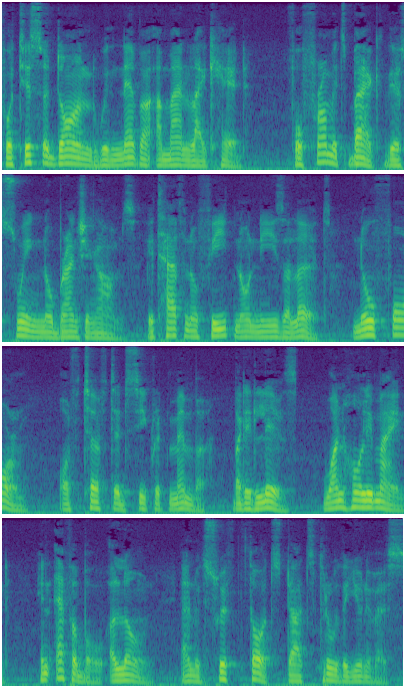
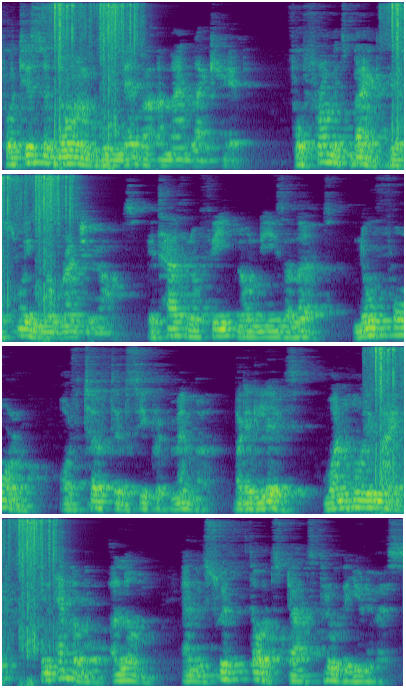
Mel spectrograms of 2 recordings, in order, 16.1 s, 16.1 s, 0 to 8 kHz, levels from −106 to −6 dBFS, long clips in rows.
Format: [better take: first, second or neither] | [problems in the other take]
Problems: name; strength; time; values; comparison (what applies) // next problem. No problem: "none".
first | noise reduction (classical method WPE with log-MMSE)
